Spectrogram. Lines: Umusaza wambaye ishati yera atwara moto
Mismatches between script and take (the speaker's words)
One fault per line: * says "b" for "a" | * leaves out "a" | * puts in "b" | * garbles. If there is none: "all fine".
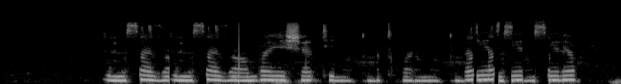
* puts in "umusaza"
* says "moto" for "yera"
* garbles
